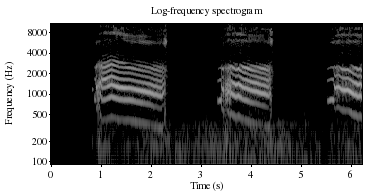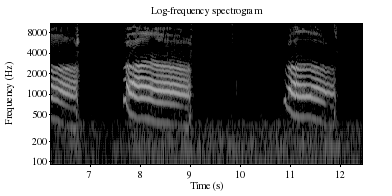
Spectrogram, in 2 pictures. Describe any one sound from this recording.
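A cat meows loudly several times, in long falling cries.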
